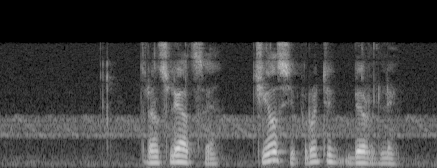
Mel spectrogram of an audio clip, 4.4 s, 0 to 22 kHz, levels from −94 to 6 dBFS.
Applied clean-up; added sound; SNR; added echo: none; Motor vehicle (road) / Siren; 20 dB; none.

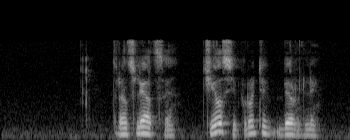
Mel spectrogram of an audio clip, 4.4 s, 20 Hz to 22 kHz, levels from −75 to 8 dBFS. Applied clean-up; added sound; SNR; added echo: none; none; none; none.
